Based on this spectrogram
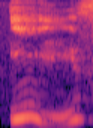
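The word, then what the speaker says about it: Ys: to America via video games wanders from ease pronounced ease it's interesting if they tell you how to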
